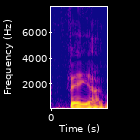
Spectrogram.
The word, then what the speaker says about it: Fayyad: Fayyad.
